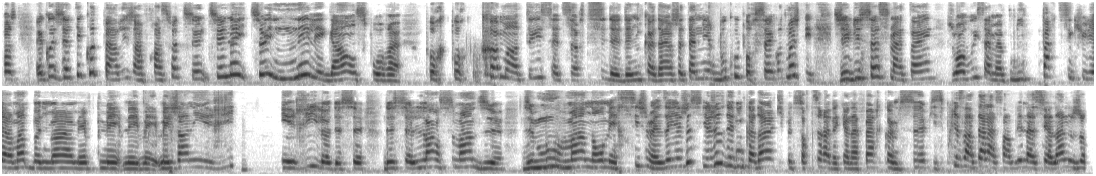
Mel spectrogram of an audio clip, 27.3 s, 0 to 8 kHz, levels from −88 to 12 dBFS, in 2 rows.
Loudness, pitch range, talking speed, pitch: -16 LUFS, 220-285 Hz, 200 wpm, 250 Hz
